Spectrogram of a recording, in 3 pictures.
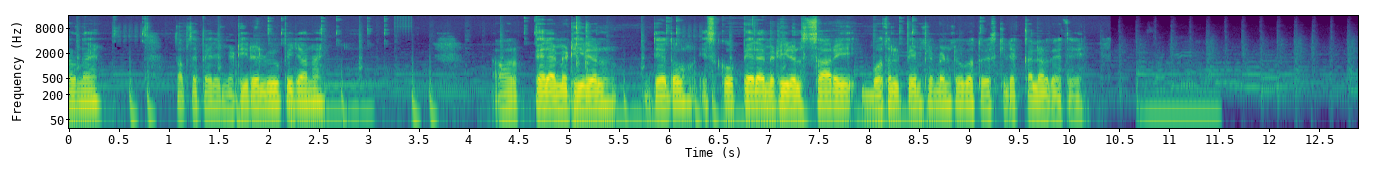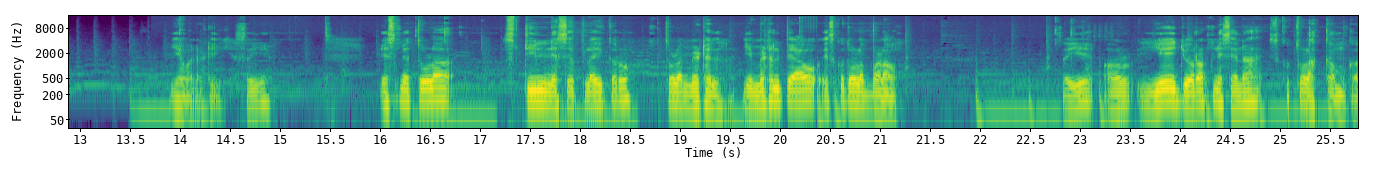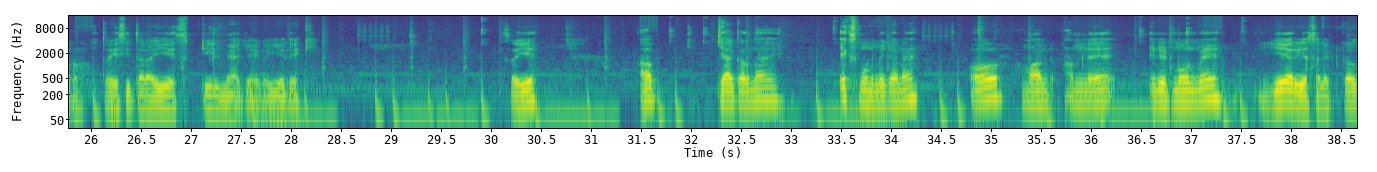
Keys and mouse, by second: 0.4 middle click, 2.0 click, 4.6 click, 6.0 click, 8.3 click, 13.3 click, 16.4 shift+middle click, 20.2 click, 25.0 click, 31.8 shift+middle click, 33.4 click, 34.9 Tab, 36.5 shift+middle click, 37.5 click.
